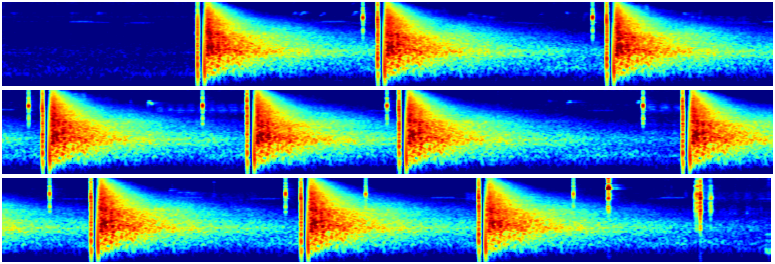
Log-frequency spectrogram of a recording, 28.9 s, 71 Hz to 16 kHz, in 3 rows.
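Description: Ten pistol shots from a 10mm Glock built on a G21SF frame with a Lone Wolf G20LS long slide and 6-inch barrel, fired slowly about two to three seconds apart, starting about two and a half seconds in. Each shot is followed by a long echo fading over about two seconds, and a few fainter sharp clicks fall between the shots.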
